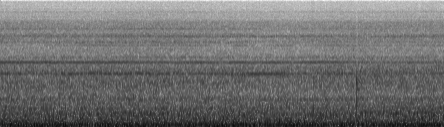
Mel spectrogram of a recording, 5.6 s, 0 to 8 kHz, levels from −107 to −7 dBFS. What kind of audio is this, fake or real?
fake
